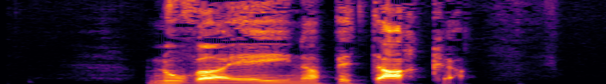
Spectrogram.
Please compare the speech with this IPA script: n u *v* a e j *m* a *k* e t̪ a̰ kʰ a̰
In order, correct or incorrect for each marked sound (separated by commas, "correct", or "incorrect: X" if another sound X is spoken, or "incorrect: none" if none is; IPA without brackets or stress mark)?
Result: correct, incorrect: n, incorrect: p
